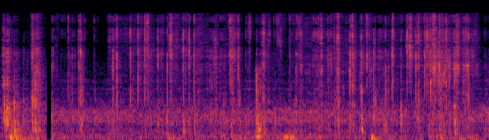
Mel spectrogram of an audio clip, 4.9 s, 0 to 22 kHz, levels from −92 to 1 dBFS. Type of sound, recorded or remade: recorded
